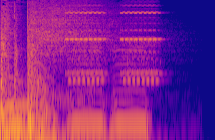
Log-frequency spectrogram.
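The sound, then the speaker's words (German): A mobile phone ringtone signals an incoming call, two electronic ringing bursts with steady high tones and warbling pulses, loud, then cuts off abruptly into silence. “Ah, da blinkt der Felix auf meinem Handy.”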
